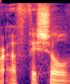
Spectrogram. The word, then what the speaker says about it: official: But in fact, the emphasis should be on the fish. Official, not official. Official.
